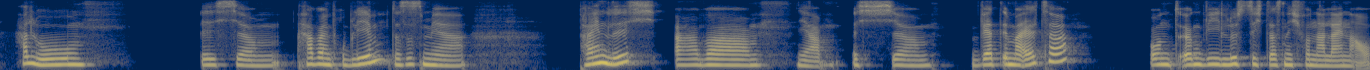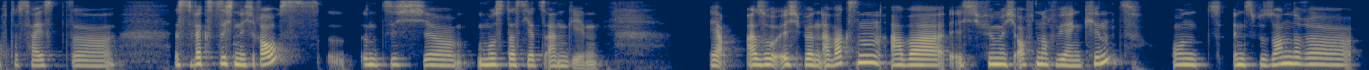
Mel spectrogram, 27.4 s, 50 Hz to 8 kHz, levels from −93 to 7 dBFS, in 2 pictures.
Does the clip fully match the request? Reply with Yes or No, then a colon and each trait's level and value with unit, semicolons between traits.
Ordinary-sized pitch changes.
No: narrow, 2.0 semitones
